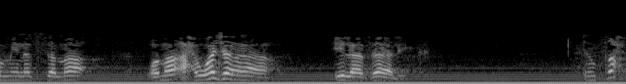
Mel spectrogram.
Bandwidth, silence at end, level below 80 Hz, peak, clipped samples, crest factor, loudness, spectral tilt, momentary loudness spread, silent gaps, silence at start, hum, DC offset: 4.5 kHz; 0 s; -34 dBFS; -8 dBFS; under 0.1%; 20 dB; -29 LUFS; -10 dB/octave; 14 LU; none; 0 s; 50 Hz at -35 dBFS; 0.3%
